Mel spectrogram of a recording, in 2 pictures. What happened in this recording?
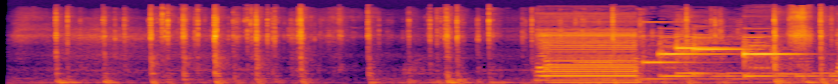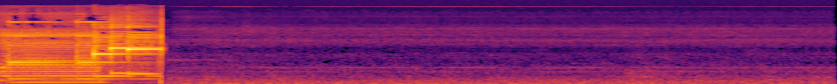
I was completing my assingment and then my phone started ringing.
